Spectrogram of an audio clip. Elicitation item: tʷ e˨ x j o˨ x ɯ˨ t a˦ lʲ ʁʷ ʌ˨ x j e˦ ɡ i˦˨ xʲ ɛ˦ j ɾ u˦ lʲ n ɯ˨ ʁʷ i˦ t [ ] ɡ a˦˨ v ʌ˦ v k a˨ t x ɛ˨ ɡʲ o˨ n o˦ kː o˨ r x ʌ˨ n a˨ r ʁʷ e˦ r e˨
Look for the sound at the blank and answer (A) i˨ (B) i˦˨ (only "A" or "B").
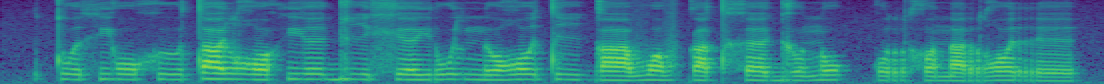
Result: B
